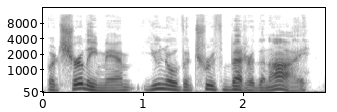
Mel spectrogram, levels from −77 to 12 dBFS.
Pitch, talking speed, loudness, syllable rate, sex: 140 Hz, 210 wpm, -18 LUFS, 5.4 syllables/s, male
